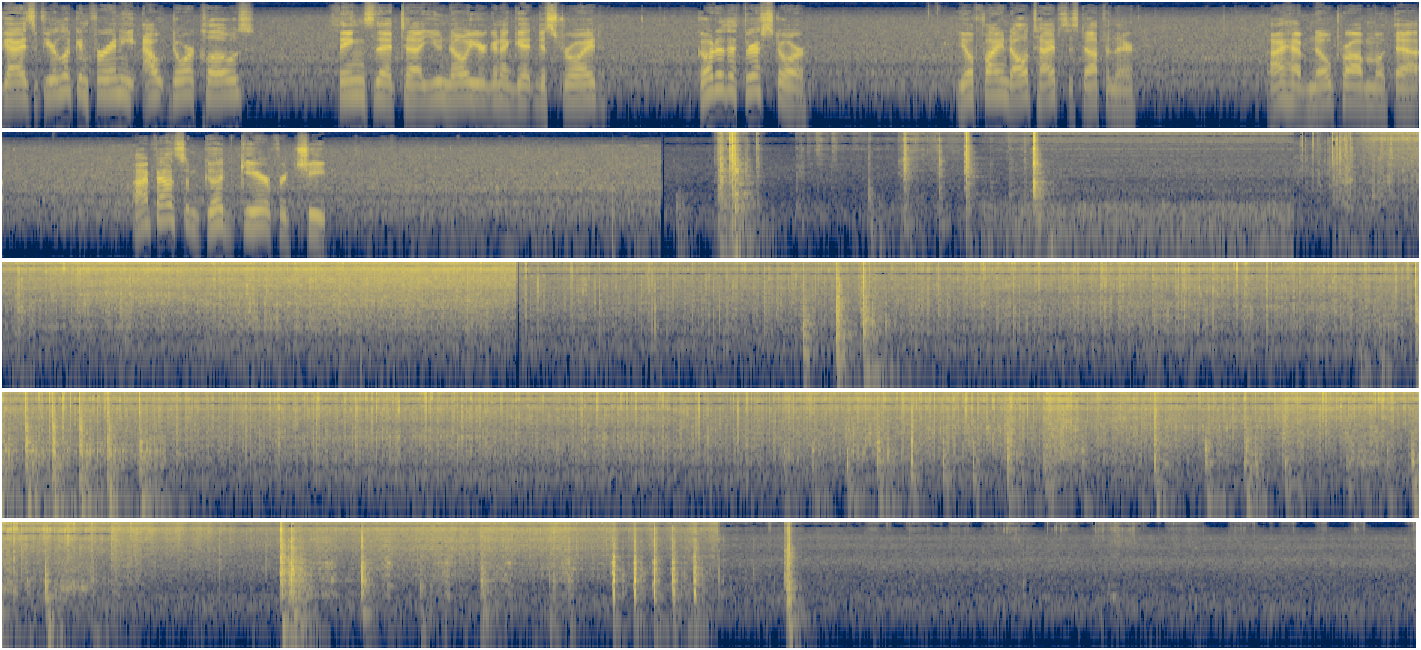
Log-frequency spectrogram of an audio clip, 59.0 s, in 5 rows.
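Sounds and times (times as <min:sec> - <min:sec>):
eggs sizzling in a frying pan: 0:20.2 - 0:53.2
spatula scraping a pan: 0:41.9 - 0:48.5, 0:49.6 - 0:53.2.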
